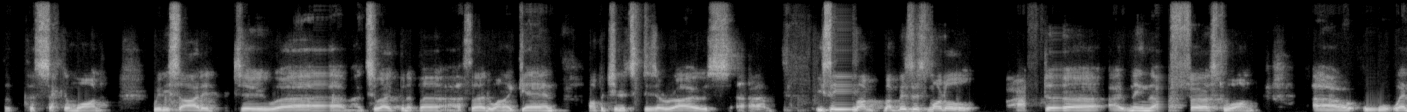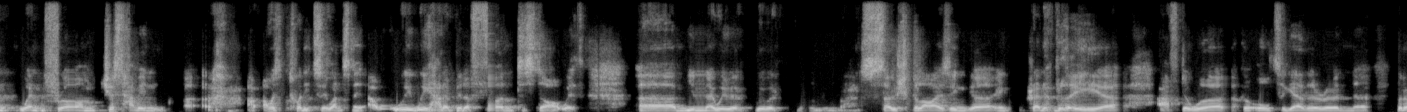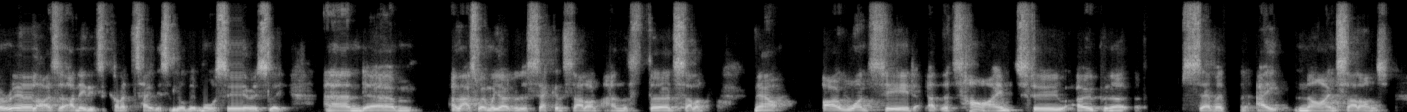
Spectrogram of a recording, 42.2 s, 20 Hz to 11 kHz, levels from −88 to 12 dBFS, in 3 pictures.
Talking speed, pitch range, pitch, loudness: 155 wpm, 95-120 Hz, 105 Hz, -14 LUFS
